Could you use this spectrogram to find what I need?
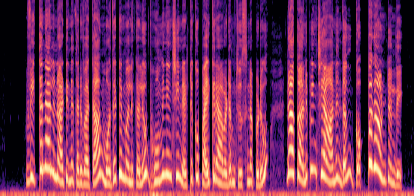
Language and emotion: Telugu, happy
